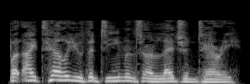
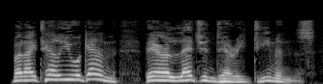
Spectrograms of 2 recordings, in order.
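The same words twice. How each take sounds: First: Pressing the point, a touch louder; refusing to be doubted; insisting. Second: Higher, louder protest. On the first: Jock to the humans, insisting. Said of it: "Jock insisted". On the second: Jock protesting again to disbelieving humans, higher and louder. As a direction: push back harder, almost pleading. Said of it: "Jock protested". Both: A narrator's reading.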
